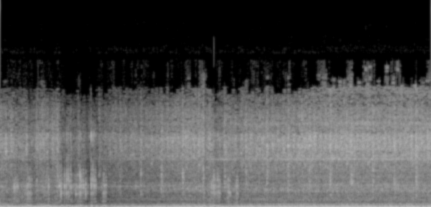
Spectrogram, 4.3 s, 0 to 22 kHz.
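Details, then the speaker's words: Ford F700 salt truck, about 1982, revived with freed stuck valves, new pushrods, rebuilt carb, new plugs and wires. Deep, lumpy V8 idle with an uneven puffing tick and backfiring through the carb: an exhaust manifold leak. "yeah she's backfiring through the curb a little bit thank you definitely have an exhaust manifold leak"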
